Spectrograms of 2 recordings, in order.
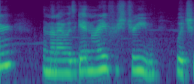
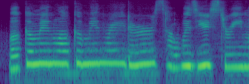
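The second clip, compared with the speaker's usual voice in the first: cute anime streamer; 7 semitones higher than usual. Acted. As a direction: squeal a sweet welcome to the raiders. Greeting raiders again.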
